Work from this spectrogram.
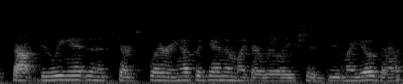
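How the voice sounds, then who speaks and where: A woman with a medium pitch speaks with audible room echo around her voice. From US, Kentucky. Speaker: yoga instructor. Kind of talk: casual chat.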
